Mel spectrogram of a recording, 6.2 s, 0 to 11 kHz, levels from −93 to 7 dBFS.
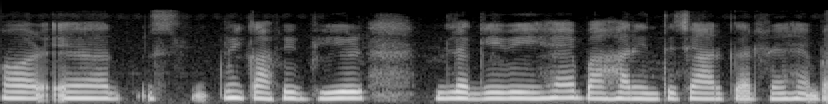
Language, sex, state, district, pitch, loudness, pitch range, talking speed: Hindi, female, Bihar, Katihar, 190 Hz, -14 LUFS, 185-195 Hz, 125 wpm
